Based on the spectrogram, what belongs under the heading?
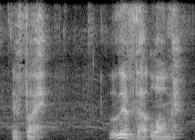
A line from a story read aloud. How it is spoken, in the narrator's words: my younger self breathed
